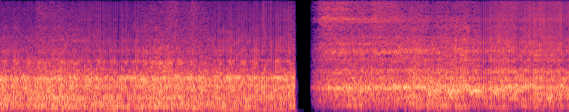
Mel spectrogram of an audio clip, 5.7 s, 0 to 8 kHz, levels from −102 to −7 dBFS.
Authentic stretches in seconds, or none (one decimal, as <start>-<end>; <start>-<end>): 0.0-0.8; 1.4-2.1; 2.9-4.8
